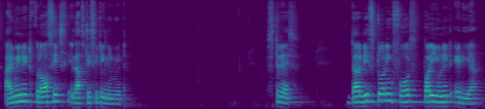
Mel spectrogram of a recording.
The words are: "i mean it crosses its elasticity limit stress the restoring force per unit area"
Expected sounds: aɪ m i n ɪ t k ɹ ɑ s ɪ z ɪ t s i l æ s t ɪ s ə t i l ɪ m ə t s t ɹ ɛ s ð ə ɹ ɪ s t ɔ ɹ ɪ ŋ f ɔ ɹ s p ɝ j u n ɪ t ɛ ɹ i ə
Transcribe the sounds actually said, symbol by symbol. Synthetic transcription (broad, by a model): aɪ m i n ɪ t k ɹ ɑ s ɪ ɪ t s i l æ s t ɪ s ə t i l ɪ m ə t s t ɹ ɛ s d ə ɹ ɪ s t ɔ ɹ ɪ ŋ f ɔ ɹ s p ɝ j u n ɪ t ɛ ɹ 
